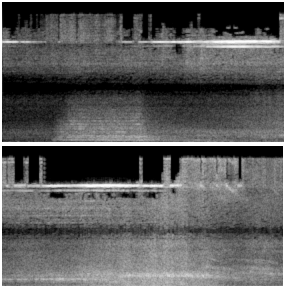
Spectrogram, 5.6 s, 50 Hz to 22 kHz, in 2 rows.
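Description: Amtrak train 183, bound from New York to Washington, rushes past with a steady, loud rumble of rail cars that builds and swells toward the end, along with a faint horn tone.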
